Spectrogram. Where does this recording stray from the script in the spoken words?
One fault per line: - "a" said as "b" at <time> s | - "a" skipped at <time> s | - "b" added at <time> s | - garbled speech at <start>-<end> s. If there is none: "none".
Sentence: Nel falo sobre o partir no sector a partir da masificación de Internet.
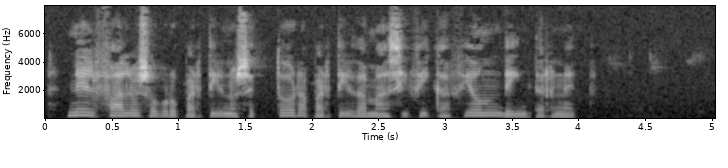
none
